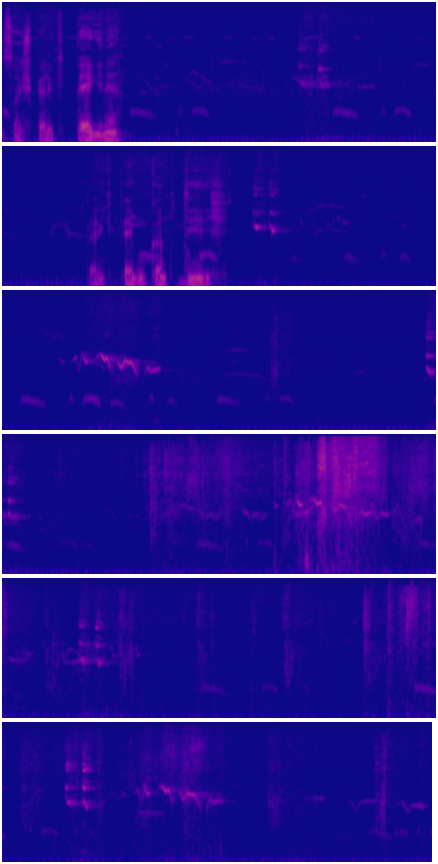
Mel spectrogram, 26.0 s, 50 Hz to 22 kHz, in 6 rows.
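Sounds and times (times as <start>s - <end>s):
birds calling: 12.8s - 26.0s.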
